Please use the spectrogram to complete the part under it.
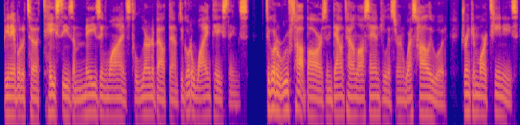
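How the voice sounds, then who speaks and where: A man around thirty with a deep, low voice talks straight to camera in a blunt, casual way. He swears freely and circles back on his points for emphasis. The sound is dry and close, with no room around it. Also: fairly bright tone, no room sound. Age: 30s. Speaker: vlogger. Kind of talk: casual unscripted talk to camera.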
